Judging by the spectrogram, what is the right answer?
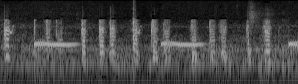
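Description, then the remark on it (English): Rapid, stuttering bursts of electronic buzzing, like cell phone interference breaking into a speaker, with a thin steady whine running under irregular clusters of harsh pulses for about three seconds. “Do the cell phone interference sound again.”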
